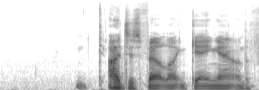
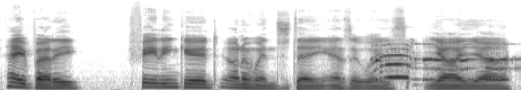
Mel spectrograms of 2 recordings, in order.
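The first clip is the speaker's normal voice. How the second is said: overly cheery; 3 semitones higher, 7 dB louder than usual. Acted. Mock cheery podcast host reply.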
